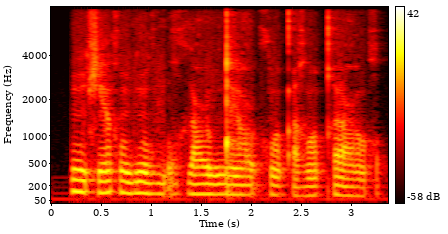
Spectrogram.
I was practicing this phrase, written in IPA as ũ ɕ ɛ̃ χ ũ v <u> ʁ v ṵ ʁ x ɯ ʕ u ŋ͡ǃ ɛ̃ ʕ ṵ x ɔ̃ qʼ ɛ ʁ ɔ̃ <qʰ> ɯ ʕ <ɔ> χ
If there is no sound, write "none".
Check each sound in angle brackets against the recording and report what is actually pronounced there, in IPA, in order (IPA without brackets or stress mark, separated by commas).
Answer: ũ, qʰ, ɔ̃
